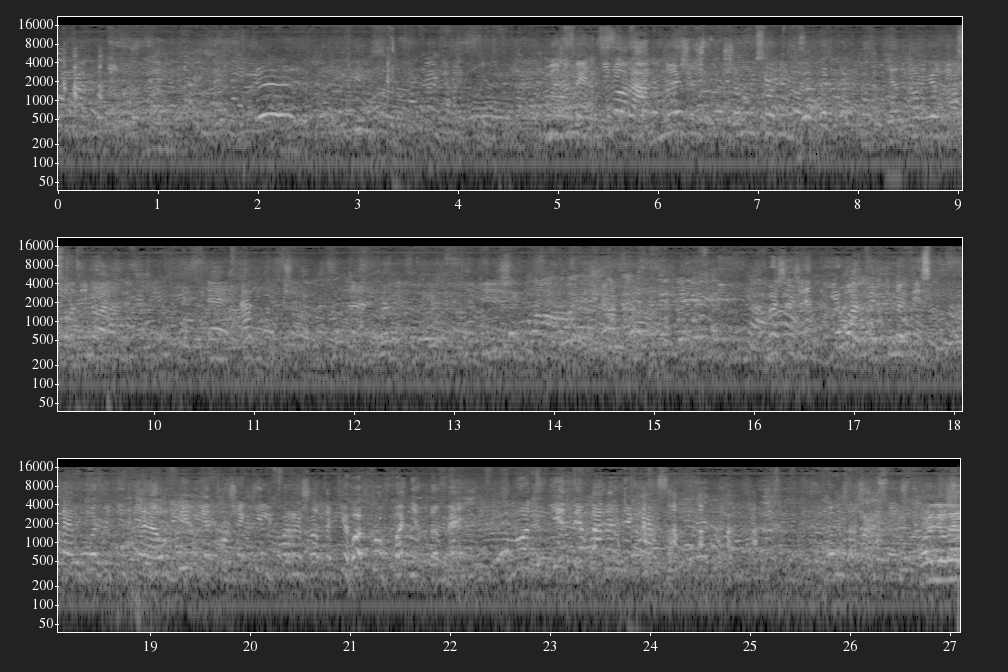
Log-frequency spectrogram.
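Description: Many people talking at once in a large hall: a steady babble of overlapping conversation, with no music playing.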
